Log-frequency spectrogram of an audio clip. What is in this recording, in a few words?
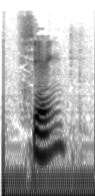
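"sieng6", Teochew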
